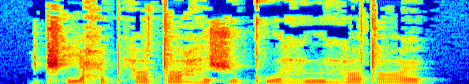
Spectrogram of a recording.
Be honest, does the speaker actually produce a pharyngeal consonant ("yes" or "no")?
yes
